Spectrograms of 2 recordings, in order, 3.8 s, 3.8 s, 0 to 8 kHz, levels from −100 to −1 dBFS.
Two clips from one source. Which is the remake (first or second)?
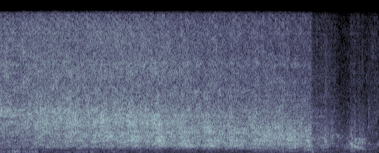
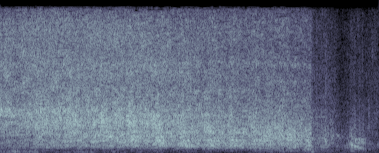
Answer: first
